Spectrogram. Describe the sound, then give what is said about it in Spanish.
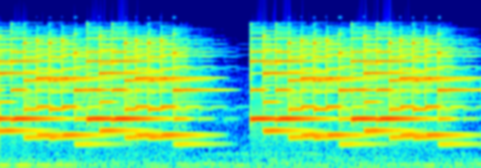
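A bright, melodic phone ringtone announces an incoming call, its quick high notes looping loudly twice with a brief dip between rounds and no voices. “tengo otra llamada”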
